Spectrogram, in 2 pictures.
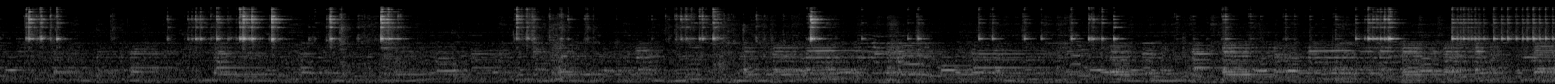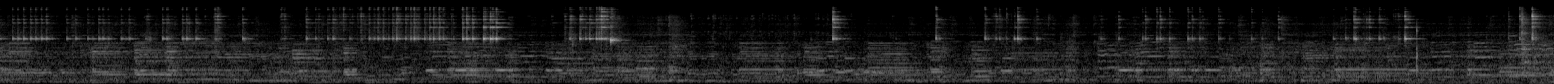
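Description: A small bell rung by a dog, jingling in repeated short bursts with one longer stretch of continuous ringing about halfway through, over background music.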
